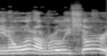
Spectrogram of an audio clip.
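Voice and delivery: a lightly voiced, guilty apology; apologetic brother-in-law. And he felt terrible.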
